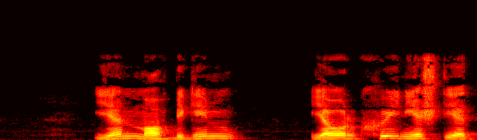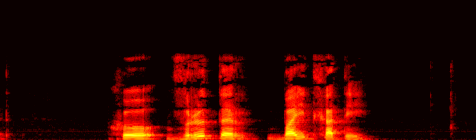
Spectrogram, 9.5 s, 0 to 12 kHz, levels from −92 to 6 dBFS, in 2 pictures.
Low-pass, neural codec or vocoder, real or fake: 7.2 kHz; none; real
